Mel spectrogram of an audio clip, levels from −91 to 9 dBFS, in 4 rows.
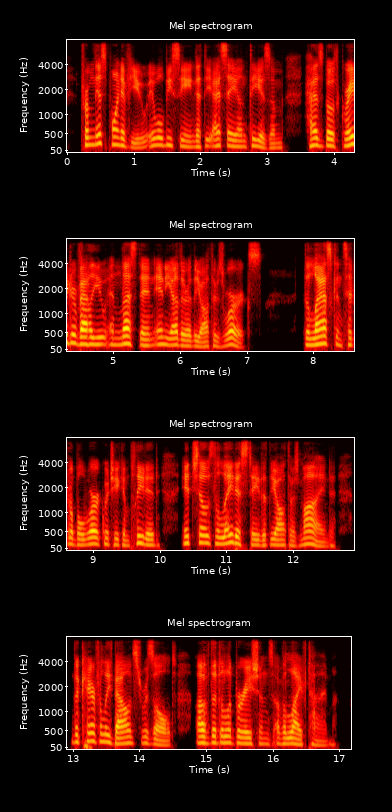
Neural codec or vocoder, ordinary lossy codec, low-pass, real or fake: codec, 16 kHz, 0.8 kbps, ZipCodec; Opus, 64 kbps; 7.2 kHz; fake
